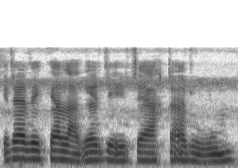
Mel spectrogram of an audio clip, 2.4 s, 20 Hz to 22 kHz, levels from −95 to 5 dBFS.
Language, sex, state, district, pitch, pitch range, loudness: Bengali, female, Assam, Hailakandi, 150 Hz, 140-160 Hz, -17 LUFS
